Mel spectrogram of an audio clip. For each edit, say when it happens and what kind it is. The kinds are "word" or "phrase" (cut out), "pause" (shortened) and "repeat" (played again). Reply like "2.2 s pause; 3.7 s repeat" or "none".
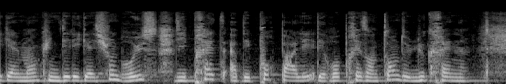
1.2 s word; 1.7 s word; 2.4 s word; 3.2 s word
